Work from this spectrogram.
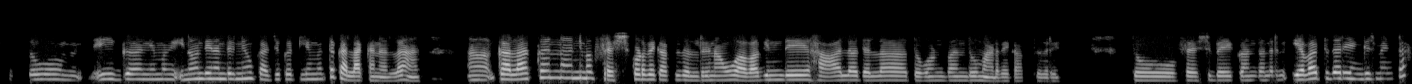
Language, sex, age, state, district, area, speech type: Kannada, female, 18-30, Karnataka, Gulbarga, urban, conversation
